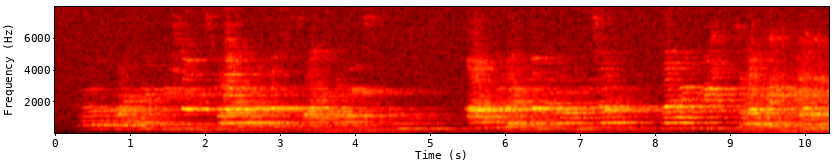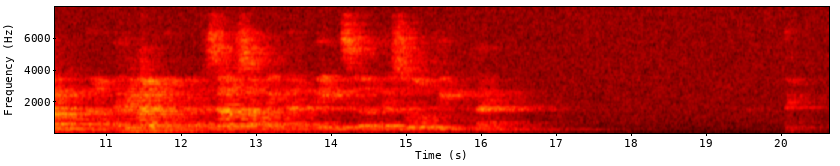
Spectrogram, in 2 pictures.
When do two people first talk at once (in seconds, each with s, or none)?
9.1 s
